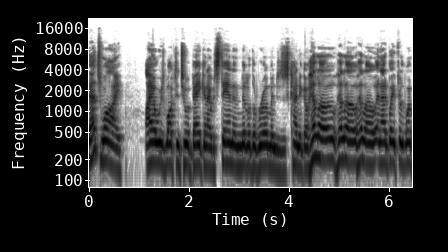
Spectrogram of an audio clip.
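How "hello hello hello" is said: put-on voice with Yiddish-inflected accent.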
